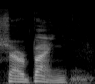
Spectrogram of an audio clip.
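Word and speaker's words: charabanc: Often pronounced sharabang in colloquial British English.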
